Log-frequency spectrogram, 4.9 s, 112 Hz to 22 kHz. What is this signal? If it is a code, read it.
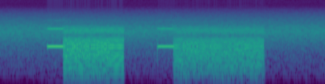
POCSAG pager data (2400 baud), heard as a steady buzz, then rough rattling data, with radio hiss.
